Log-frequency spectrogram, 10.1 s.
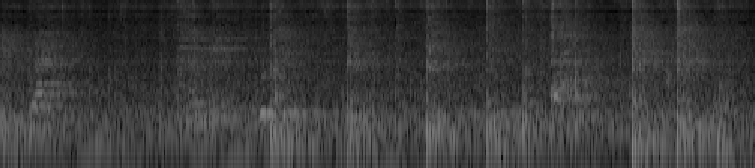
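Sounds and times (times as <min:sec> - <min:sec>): basketball bouncing on court: 0:03.4 - 0:09.9.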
